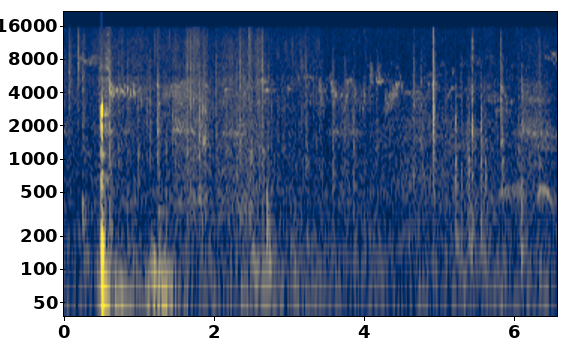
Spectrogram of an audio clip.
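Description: A single sharp knock about half a second in, then faint outdoor garden ambience with distant birds chirping.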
